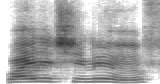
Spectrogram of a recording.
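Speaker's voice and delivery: ordinary talk, nothing marked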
